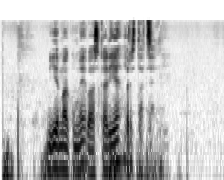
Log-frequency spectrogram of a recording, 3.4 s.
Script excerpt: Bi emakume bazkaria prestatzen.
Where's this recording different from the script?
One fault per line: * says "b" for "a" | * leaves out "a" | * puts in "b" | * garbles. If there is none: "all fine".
all fine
